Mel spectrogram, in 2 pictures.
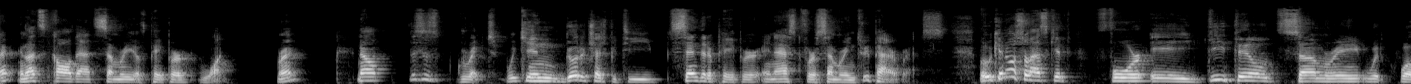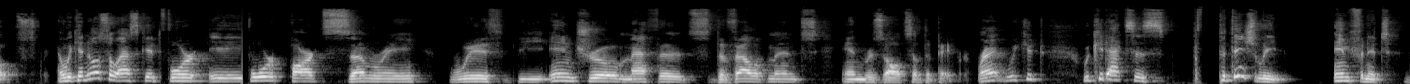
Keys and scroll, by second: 9.8 super+Right, 15.1 super+Right.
